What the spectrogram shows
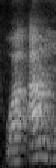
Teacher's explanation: Kalau ang itu ikhfa ya, nun mati menghadapi ta. Wa ang ditahan ya, jangan terburu-buru.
